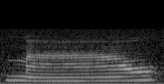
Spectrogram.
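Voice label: "maau5", Cantonese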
